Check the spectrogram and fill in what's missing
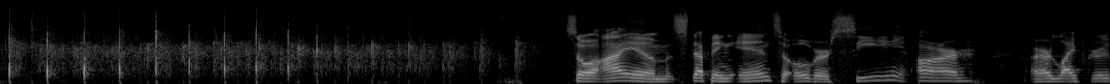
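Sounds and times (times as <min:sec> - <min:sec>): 
audience applause: 0:00.0 - 0:05.3
speech: 0:05.7 - 0:11.0.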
